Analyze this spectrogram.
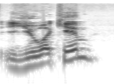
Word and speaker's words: Joakim: well first off my my name in Swedish it's actually pronounced Joachim but it's uh you know you did a pretty good job uh English speakers uh native English speakers are even more difficulty understanding The The J uh but uh yeah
